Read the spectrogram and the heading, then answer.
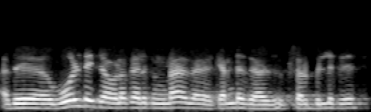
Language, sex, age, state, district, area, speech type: Tamil, male, 18-30, Tamil Nadu, Tiruchirappalli, rural, conversation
